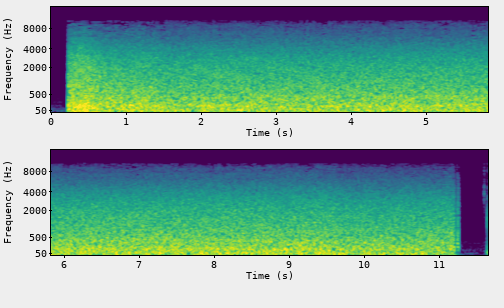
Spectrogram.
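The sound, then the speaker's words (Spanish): Waterfall-like noise made for recording in open places: a dense, unbroken rushing hiss like a cascade, loud and constant for about eleven seconds, then cutting off abruptly. “Vamos a escuchar un sonido que se llama waterfall, o lo que es lo mismo, es como si estuviéramos escuchando una cascada.”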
